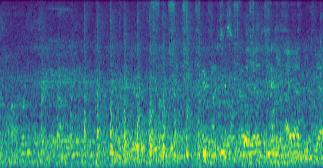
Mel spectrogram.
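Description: Crowd babble in a busy market hall: many voices overlapping into a steady murmur, with scattered short clicks and clatter from about halfway through.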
